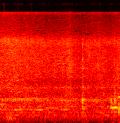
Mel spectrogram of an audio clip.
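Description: Mutton pieces with bone and fat frying in biryani masala in a pot, giving a steady, loud, close sizzle with scraping stirs and a couple of sharper clinks near the end; no talking.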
